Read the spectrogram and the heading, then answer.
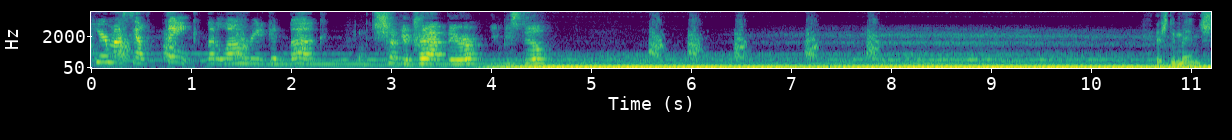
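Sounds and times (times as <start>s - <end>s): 
dogs barking: 0.0s - 1.7s, 5.6s - 8.0s
speech: 0.0s - 4.7s, 10.6s - 11.1s
constant low rumbling hum: 0.0s - 11.1s.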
